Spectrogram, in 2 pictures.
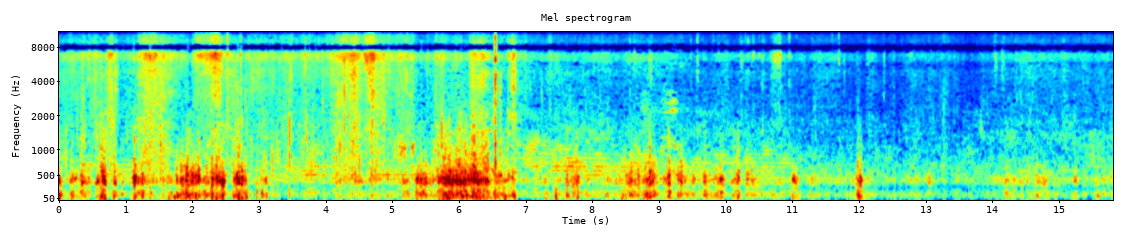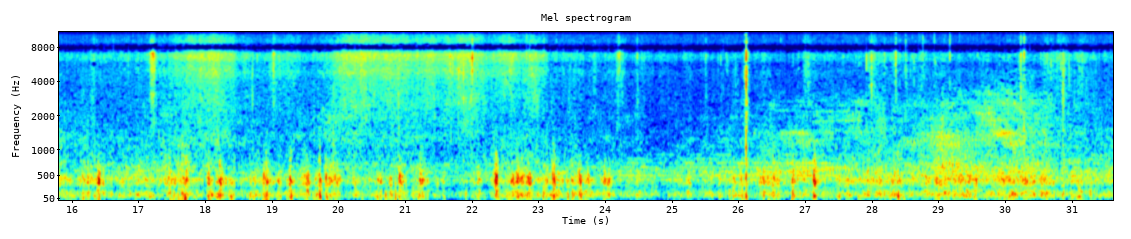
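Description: Wind buffeting the camera microphone. It is loud and gusty with handling knocks for the first seven seconds or so, then settles to a lower, steady rush with occasional clicks.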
